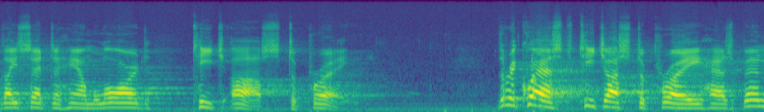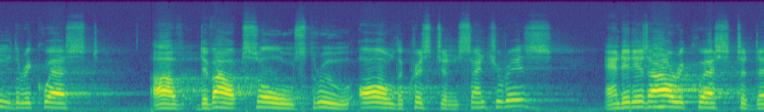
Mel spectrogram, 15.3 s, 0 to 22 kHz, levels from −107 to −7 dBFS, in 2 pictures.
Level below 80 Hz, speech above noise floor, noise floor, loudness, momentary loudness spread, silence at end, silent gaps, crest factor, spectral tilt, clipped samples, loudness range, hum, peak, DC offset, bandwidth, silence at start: -56 dBFS; 35 dB; -53 dBFS; -18 LUFS; 14 LU; 0 s; none; 16 dB; -4.5 dB/octave; under 0.1%; 5 LU; none; -4 dBFS; under 0.1%; 11.5 kHz; 0 s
